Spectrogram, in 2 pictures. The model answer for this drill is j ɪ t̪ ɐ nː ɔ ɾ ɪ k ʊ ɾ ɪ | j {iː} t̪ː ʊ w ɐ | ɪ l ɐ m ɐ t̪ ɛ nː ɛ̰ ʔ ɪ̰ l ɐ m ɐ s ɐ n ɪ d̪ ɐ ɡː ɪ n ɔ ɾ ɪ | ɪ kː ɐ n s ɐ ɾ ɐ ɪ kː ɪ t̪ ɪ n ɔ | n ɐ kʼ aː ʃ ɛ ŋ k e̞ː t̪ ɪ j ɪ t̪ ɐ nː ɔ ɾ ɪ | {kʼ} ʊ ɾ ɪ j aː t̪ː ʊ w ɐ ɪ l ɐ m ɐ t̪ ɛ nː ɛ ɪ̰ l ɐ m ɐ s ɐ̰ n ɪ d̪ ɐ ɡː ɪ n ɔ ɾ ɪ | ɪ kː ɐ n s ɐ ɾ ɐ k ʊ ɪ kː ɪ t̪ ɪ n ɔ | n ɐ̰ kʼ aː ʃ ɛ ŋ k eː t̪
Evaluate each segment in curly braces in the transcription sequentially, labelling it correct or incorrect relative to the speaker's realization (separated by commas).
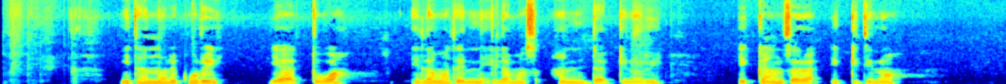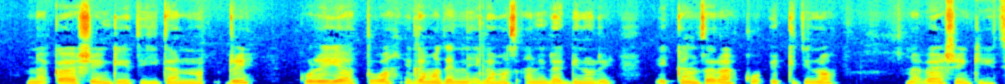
incorrect, incorrect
